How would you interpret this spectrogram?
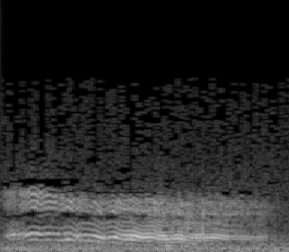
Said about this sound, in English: And then suddenly you hear a noise that freezes your blood. You hear the sound of the door of one of these family crypts creaking open.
